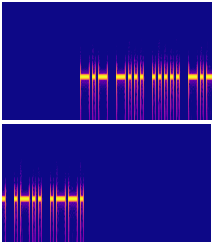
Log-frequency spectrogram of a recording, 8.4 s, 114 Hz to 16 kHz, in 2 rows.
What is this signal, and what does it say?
Morse code, heard as a keyed tone, about 20 wpm, 700 Hz. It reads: KB5KLP
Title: USA Call Signs - 6 Characters - Repeated 2x - 20wpm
